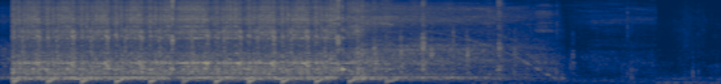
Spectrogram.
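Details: Diesel compactor engine that sat a couple of years, cranked after fuel was confirmed flowing from the tank: steady cranking at about three compressions a second, never catching; crank no start.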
